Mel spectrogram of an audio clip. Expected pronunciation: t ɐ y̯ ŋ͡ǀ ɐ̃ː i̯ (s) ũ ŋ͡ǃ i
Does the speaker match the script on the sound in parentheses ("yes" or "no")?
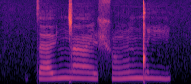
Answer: no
